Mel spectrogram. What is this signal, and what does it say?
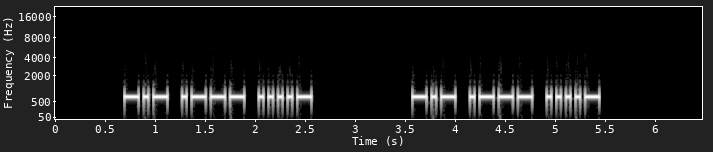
Morse code, heard as a keyed tone, about 25 wpm, 700 Hz. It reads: KJ4 KJ4
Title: USA Call Sign Prefixes - Repeated 2x - 25wpm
